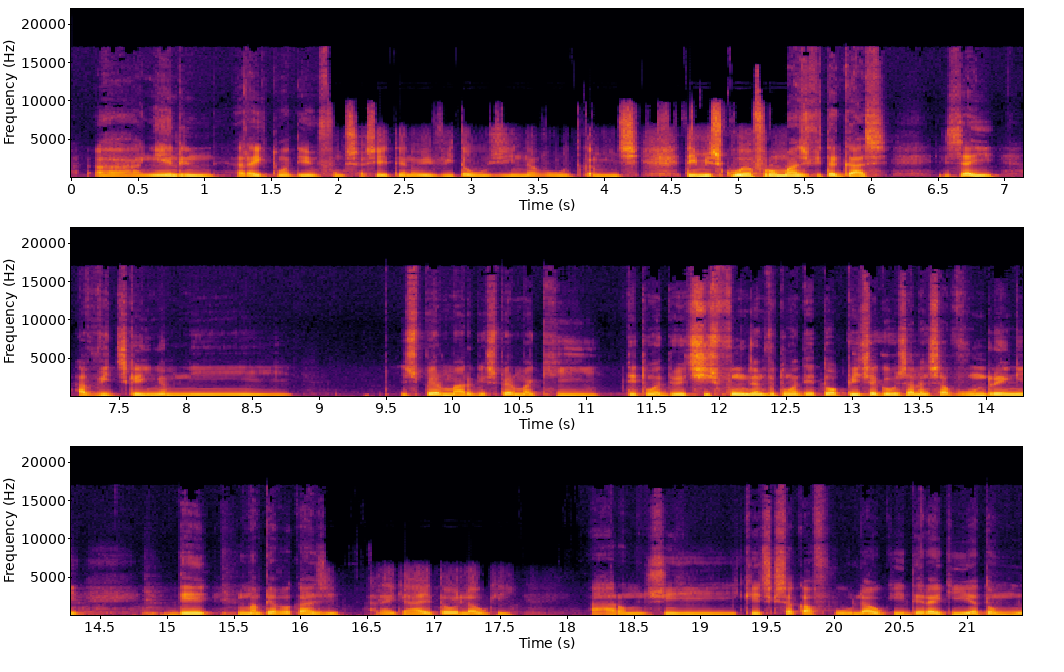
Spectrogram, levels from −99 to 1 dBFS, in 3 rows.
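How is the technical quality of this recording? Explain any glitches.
The speech is marred twice by a Bluetooth SBC bit pool drop, from 1.91 to 5.37 s and again from 16.17 to 18.08 s. A congested link starves the encoder of bits, so the highest sub-bands go empty and the rest are coarsely quantised. The treble dulls and a gritty roughness rises, which fits a fall from a bit pool of 28 to 9, around 78 kbps. Unlike packet loss, the sound never drops out; it simply degrades, then recovers.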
